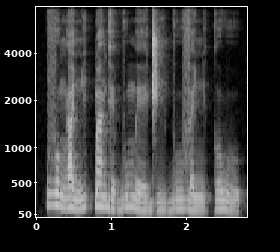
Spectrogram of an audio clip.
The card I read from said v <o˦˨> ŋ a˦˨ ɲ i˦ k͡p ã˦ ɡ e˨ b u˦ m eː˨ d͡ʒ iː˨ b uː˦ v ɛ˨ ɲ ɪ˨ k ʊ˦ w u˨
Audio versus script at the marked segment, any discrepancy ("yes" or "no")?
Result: no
